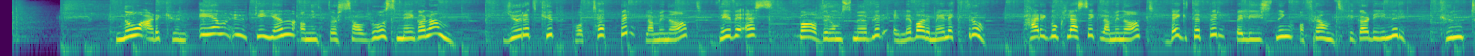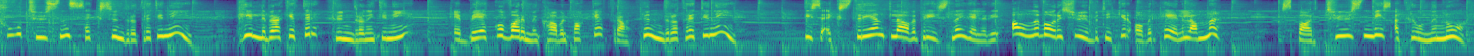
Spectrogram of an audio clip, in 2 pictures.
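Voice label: Norwegian hard sell; norsk; kvinne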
